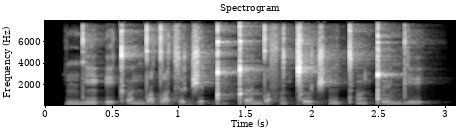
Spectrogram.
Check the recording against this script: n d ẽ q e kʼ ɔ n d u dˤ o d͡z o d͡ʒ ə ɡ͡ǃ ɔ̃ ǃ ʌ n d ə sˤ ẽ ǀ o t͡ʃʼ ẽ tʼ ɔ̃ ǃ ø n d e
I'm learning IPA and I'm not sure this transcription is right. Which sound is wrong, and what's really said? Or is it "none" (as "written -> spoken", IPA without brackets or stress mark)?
q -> ʔ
